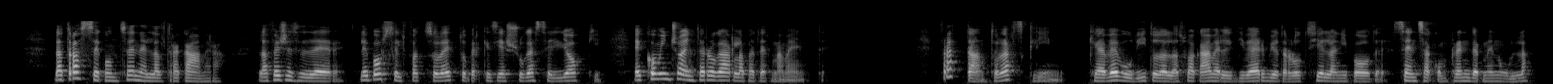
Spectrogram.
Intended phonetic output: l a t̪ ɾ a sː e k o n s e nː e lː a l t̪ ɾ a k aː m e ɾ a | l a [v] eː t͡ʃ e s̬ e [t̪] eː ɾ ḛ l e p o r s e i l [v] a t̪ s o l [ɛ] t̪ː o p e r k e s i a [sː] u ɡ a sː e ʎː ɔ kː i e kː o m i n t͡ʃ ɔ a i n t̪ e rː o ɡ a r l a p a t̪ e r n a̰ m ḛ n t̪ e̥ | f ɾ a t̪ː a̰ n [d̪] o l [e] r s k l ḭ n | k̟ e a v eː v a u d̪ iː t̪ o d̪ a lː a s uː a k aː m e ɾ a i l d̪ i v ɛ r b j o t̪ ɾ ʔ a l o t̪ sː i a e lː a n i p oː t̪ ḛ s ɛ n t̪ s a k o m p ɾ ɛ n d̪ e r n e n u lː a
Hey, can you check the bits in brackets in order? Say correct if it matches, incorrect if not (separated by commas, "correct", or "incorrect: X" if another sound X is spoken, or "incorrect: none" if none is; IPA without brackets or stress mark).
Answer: incorrect: f, incorrect: d̪, incorrect: f, incorrect: e, incorrect: ʃː, incorrect: t̪, incorrect: a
